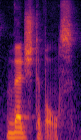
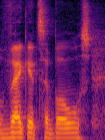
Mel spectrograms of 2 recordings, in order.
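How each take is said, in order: First: The second E is dropped, giving three syllables. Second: The second E is pronounced, giving four syllables. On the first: The speaker calls it right. "that second E, just drop it" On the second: The speaker calls it wrong. "these are not vegetables"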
